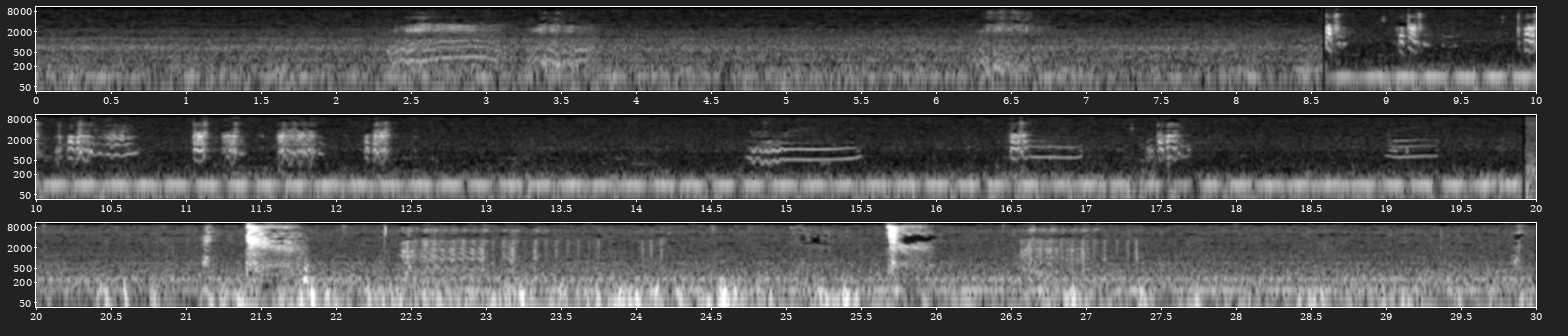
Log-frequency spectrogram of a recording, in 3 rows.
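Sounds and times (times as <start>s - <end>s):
cat chattering: 2.3s - 3.8s, 6.2s - 6.8s, 8.6s - 12.6s, 21.0s - 24.5s, 25.1s - 27.8s, 29.6s - 30.0s
cat chirping: 2.3s - 3.8s, 8.6s - 12.5s, 16.5s - 17.8s, 22.3s - 24.4s, 25.1s - 27.5s, 29.7s - 30.0s.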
